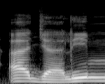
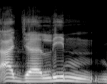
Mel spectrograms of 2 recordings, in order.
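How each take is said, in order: First: The tanwin merges into a nasalized m sound. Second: The tanwin ends in a clear n sound. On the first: The speaker calls it right. "dimasukkan melebur ke huruf mim" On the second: The speaker calls it wrong. "Jangan dibaca ajalin"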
